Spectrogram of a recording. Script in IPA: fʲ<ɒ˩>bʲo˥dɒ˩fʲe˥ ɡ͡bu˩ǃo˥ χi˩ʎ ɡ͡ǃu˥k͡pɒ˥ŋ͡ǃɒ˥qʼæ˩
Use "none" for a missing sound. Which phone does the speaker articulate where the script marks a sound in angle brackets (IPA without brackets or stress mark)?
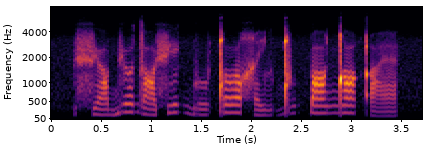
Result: ɒ˩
